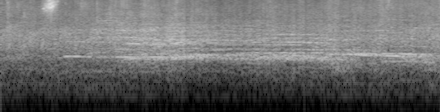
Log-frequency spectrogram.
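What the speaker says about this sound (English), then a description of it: "Very exciting day, as you can hear the crowd behind me." At a SpaceX Dragon launch, a crowd cheers and applauds in a steady roar a short distance off, swelling slightly after the first second and holding at a moderate level.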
